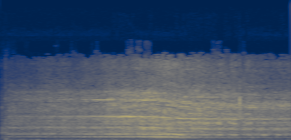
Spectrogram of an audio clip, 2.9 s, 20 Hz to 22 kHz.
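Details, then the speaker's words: Traxxas Maxx electric RC truck on a test drive at about 49 mph: high motor whine and road roar with uneven fluttering rattle; owner suspects a wobbling bottom driveshaft, unconfirmed. "now you heard that usually that's the sound of Something's is being disturbed it could be the shaft the bottom shaft and the bottom could be wobbly that could have been the sound"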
